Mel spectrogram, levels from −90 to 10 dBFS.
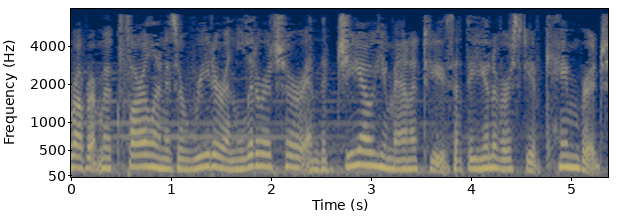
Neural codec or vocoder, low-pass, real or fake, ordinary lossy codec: none; 7.2 kHz; real; MP3, 32 kbps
